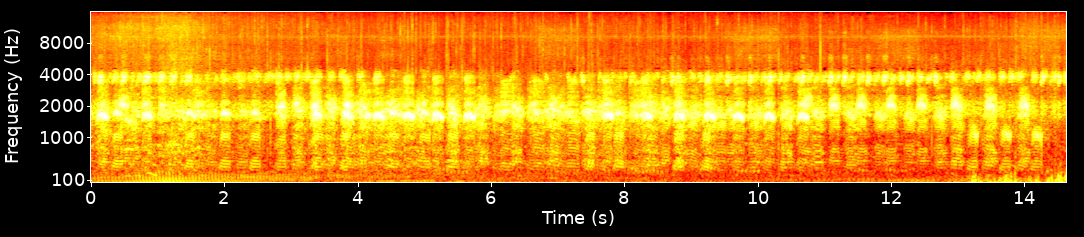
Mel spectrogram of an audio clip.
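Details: A chorus of Indian bullfrogs, noted for their yellow colour, gives rapid, overlapping nasal croaks, about two per second.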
